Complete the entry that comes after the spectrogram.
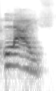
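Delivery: "Life" with an "eye" vowel; noun pronunciation. Shown as a demonstration. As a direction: model "Life" clearly, the i sounding like "eye". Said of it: "it is pronounced with".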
